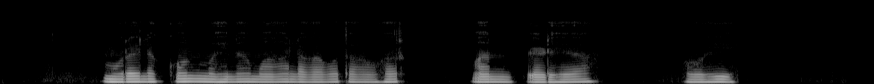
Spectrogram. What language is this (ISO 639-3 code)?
hne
